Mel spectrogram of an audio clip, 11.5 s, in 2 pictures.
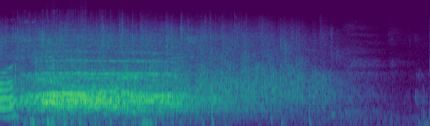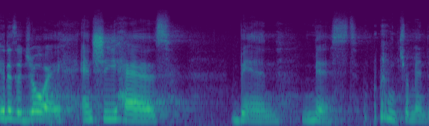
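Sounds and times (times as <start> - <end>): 
audience cheering and screaming: 0.0 - 4.1
applause: 0.0 - 4.7
speech: 5.8 - 8.1, 8.8 - 11.4.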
